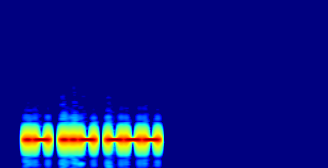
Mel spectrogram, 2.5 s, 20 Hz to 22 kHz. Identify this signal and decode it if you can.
Morse code, heard as a keyed tone, about 36 wpm, 700 Hz. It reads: AUO
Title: USA Call Sign Postfixes - 3 Letters 35wpm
